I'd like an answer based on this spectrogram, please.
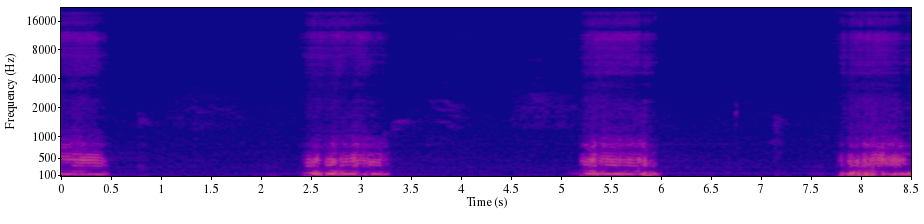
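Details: Sleeping Lagotto Romagnolo puppy snoring after extensive play time with his siblings, four loud, rasping snores at roughly two-and-a-half-second intervals, each with a low rumbling base and a hissy breath, separated by near silence.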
